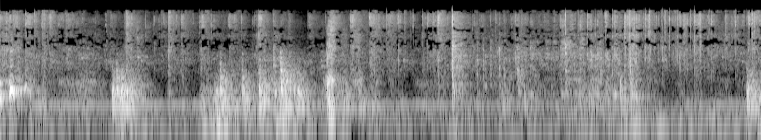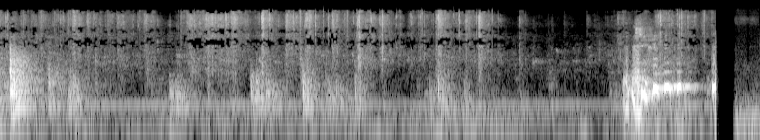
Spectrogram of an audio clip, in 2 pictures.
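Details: Birman cat indoors, after catnip was found hidden in the cradle of a cat condo; soft rustling and light tapping in a small room, then one short, loud tonal meow with a rising-falling pitch near the end.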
